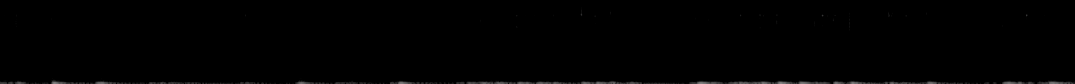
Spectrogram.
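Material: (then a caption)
Metal. Long painted nails tap and scratch across the thin, solid, flat silver-coloured metal coin-like discs of a statement necklace on metal chains, lying flat on a dark cloth-covered table. Quick, dry clicks and bright metallic ticks come in uneven bursts over a low, soft rumble, each one dying away almost at once.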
